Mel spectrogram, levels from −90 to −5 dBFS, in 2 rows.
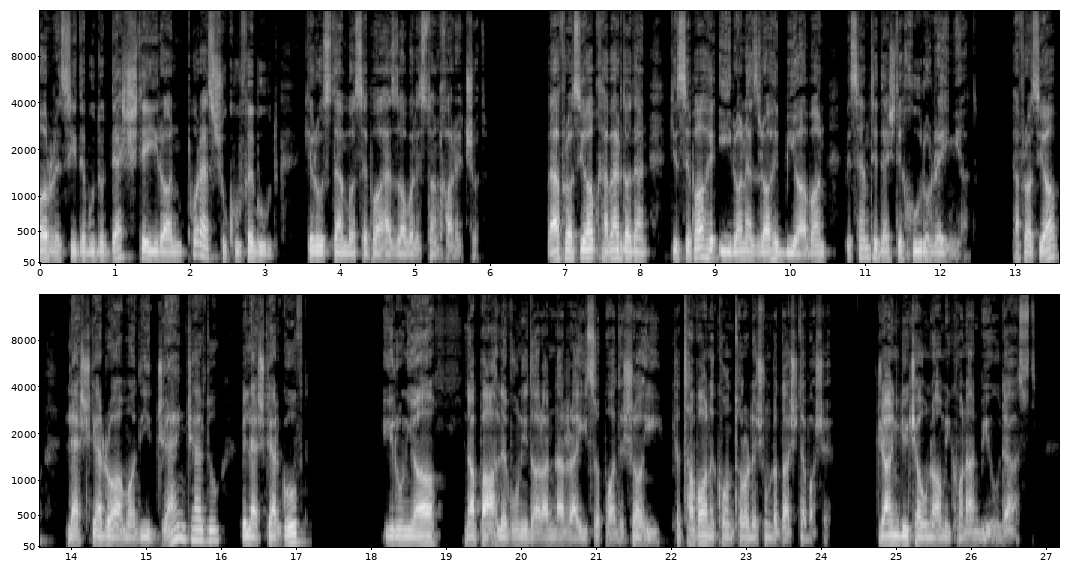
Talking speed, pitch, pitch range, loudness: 140 wpm, 100 Hz, 95-110 Hz, -24 LUFS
